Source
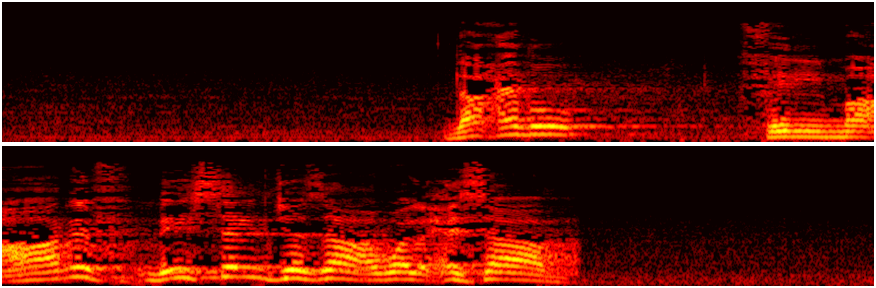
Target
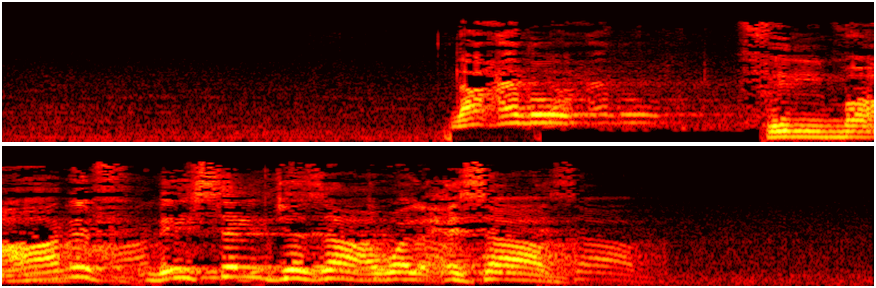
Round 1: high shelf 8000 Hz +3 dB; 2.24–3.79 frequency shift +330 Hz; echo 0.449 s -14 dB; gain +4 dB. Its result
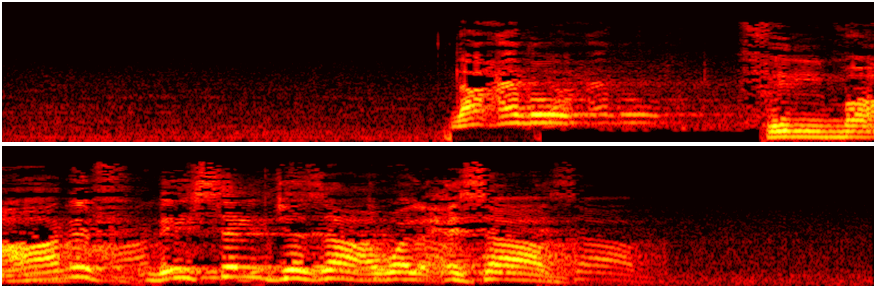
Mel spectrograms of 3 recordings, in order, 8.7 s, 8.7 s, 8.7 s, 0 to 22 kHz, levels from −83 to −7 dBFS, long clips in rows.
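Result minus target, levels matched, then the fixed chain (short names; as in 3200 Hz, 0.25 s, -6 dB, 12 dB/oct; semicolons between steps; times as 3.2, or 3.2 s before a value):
8000 Hz band -4.5 dB
high shelf 8000 Hz +13.5 dB; 2.24–3.79 frequency shift +330 Hz; echo 0.449 s -14 dB; gain +4 dB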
